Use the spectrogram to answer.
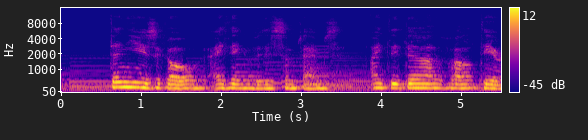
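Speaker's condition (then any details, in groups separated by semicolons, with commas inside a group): Multiple system atrophy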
